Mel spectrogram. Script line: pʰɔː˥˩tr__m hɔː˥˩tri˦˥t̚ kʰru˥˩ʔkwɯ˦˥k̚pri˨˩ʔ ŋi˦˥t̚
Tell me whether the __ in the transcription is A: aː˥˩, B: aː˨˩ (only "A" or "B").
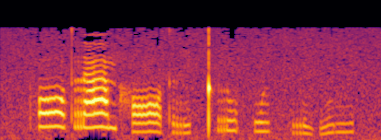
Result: A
